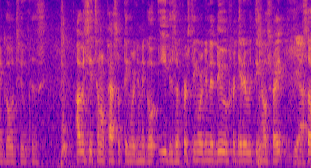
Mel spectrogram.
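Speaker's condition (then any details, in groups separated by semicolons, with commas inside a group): No condition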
